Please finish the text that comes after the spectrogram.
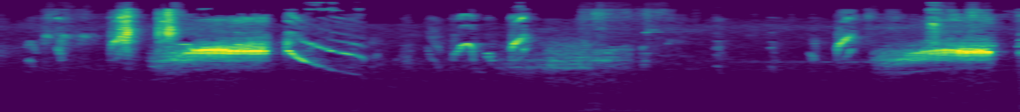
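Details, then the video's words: Khứu lùn laughingthrush giving "gọi đằng" calls: two loud harsh, rasping bursts, with quick downward-slurred notes and short chirps between them. "Âm Thanh Chim Khứu Lùn Đôi Hung Gọi Đằng"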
